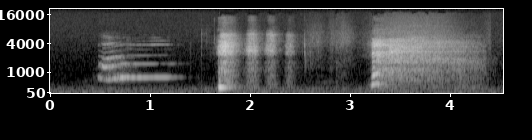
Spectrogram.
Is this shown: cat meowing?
yes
